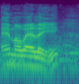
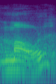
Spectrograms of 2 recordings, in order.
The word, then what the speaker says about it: Mole: is going on about the mole spell m-o-l-e but not pronounced mole m-o-l-a mole mole so this I think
